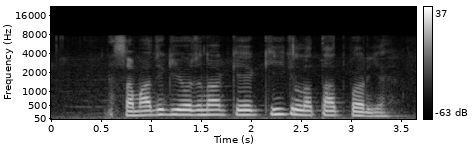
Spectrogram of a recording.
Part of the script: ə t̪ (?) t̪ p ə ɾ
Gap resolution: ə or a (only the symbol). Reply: a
